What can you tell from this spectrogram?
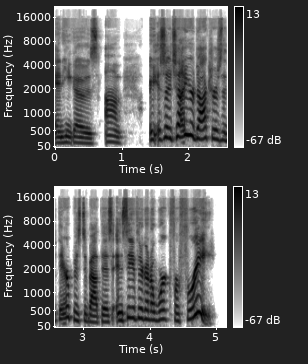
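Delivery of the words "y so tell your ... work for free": mock, furious, angry, pitched-up ranting yell. Retelling a fight about unpaid rent and grants: imitating someone yelling angrily. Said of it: "he's yelling at her about the grants".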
